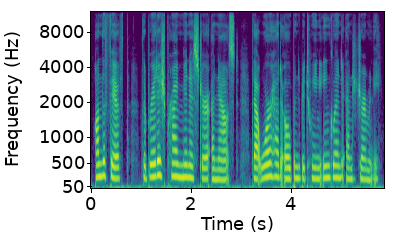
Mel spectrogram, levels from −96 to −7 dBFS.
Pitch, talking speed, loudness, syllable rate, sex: 220 Hz, 165 wpm, -18 LUFS, 5.6 syllables/s, female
